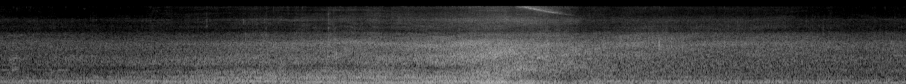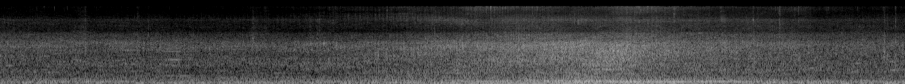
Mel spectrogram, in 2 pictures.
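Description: Traffic on a wet street: two vehicles pass, each a swell of tyre hiss that rises and fades, the first about five seconds in and the second near fifteen seconds, over a steady low rumble.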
